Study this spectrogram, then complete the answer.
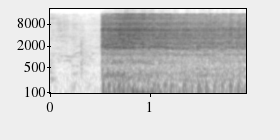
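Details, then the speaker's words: Bajaj Pulsar 150 BS4 motorcycle engine: fires and settles into a dry, buzzing gear rattle over the idle beat, caused by a damaged scissor gear. "এই যে ঝিঝি ঝিঝি করে আওয়াজটা হচ্ছে। আওয়াজটা আমরা ঠিক করবো।"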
